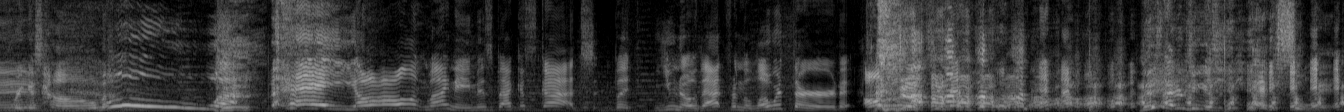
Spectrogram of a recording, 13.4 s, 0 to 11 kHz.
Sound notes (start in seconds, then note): 2.1 laughs; 8.7 all laugh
